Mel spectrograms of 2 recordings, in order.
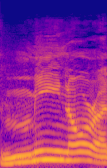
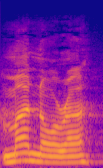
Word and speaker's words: menorah: It's menorah, not menorah, and we're going to see why here.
